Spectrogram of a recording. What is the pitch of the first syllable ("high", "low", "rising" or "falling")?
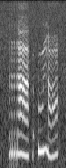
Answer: falling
